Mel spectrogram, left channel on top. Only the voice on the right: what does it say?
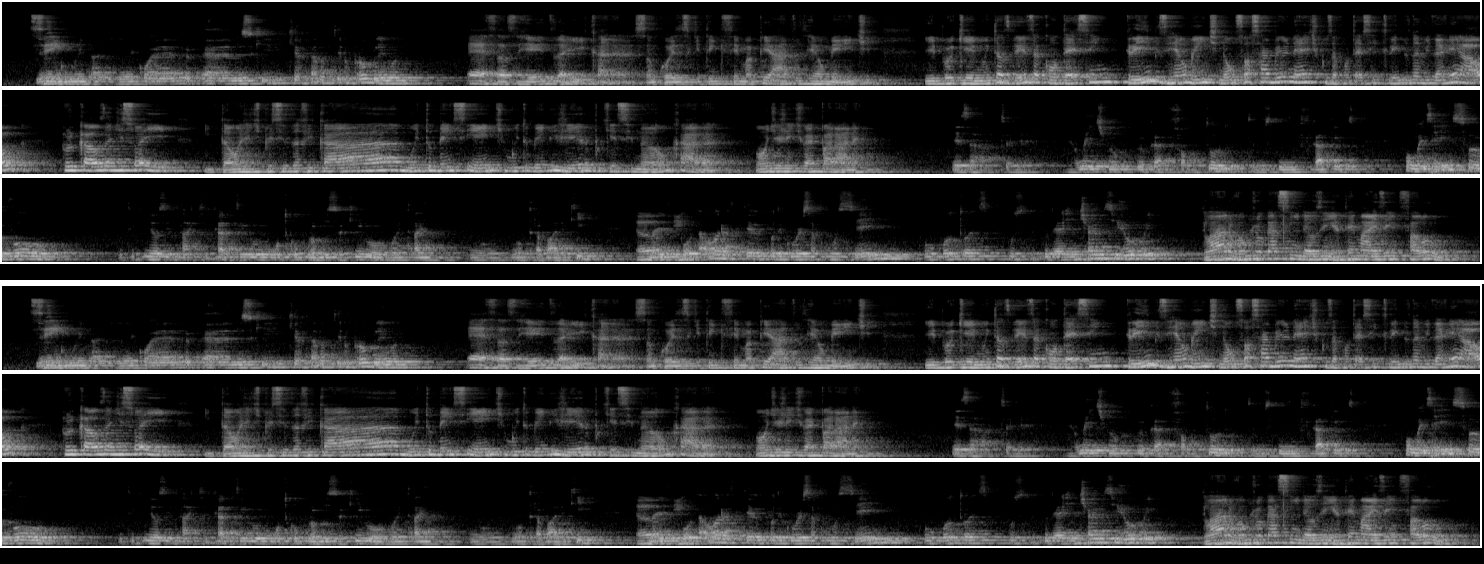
E essa comunidade aí é, co- é, é, é nisso que, que acaba tendo problema, né?
Exato, é. Realmente, meu, meu caro falou tudo. Temos que ficar atento. Pô, mas é isso, eu vou, vou ter que me ausentar aqui, cara. Tenho um outro compromisso aqui, vou, vou entrar em, em um, em um trabalho aqui.
Mas, pô, da hora ter, poder conversar com você e o quanto antes pos- puder, a gente arma esse jogo aí.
